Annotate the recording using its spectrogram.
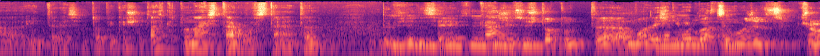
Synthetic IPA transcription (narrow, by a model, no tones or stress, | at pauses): ḭnt̪ɛɾɛsɛnt̪ɔpikzəʃt̪ot̪ːaskɐ̥t̪ɔnajst̪aɾvɐfst̪ajʲat̪ə | d̪ɐʒɛd̪ɐsɛkaʒɛzɐʃt̪ɔt̪ʊːt̪mlˠɐd̪ɛʃiɡlasɛmɔʒɛd̪ɐsɛt͡ʃu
